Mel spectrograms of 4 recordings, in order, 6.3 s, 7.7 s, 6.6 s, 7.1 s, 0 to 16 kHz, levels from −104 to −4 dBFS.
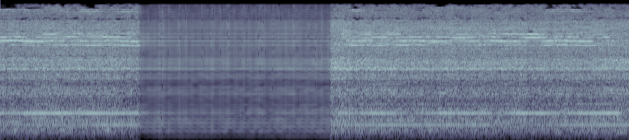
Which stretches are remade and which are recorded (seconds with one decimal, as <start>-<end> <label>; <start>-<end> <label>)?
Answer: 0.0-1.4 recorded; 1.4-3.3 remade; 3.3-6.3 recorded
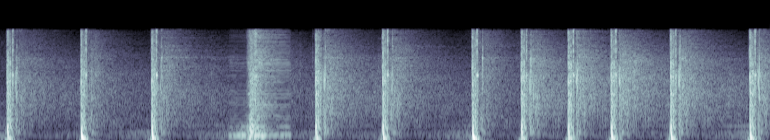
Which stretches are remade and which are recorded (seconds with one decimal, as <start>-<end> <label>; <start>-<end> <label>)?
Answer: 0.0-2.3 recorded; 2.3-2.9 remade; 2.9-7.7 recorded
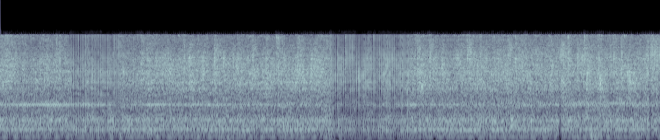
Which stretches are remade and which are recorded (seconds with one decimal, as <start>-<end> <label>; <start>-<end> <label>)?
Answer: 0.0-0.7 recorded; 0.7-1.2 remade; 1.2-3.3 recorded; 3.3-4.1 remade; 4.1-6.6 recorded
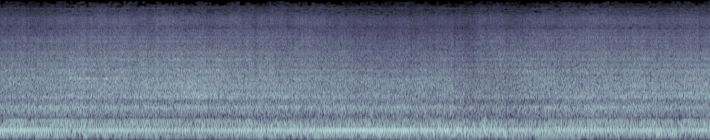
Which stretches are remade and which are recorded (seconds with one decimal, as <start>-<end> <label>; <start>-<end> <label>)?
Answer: 0.0-2.1 recorded; 2.1-2.9 remade; 2.9-7.1 recorded

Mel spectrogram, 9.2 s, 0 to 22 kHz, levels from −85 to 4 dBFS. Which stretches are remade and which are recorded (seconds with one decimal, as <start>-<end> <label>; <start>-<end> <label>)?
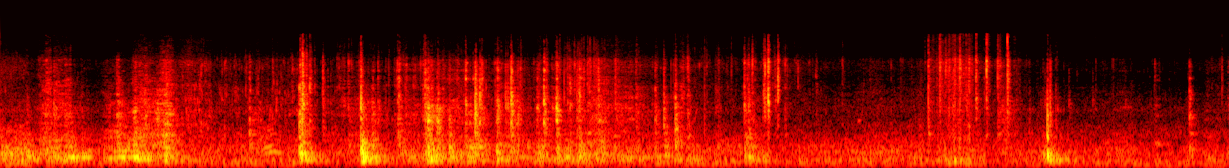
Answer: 0.0-9.2 recorded

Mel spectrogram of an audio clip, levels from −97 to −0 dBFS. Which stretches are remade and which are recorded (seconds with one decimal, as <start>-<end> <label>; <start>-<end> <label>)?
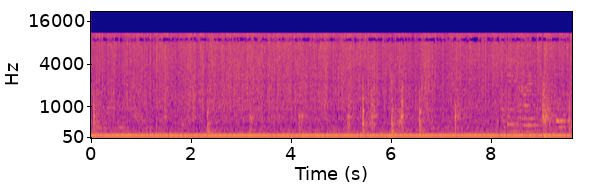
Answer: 0.0-9.6 recorded

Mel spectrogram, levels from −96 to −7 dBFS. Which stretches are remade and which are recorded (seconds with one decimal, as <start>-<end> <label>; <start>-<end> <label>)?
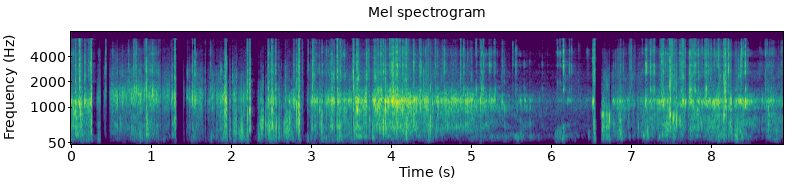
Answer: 0.0-0.8 recorded; 0.8-1.5 remade; 1.5-3.4 recorded; 3.4-4.3 remade; 4.3-6.1 recorded; 6.1-8.0 remade; 8.0-8.9 recorded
